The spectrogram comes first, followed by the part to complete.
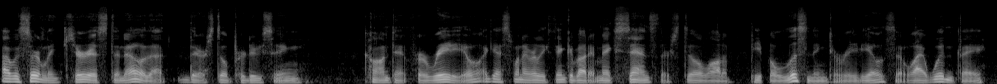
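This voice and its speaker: A man's voice: low voice, fairly quick, creaky, darkish tone. A man hosting an interview, speaking in a thoughtful, reflective way. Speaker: host. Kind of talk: interview conversation.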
